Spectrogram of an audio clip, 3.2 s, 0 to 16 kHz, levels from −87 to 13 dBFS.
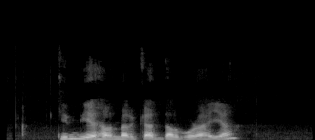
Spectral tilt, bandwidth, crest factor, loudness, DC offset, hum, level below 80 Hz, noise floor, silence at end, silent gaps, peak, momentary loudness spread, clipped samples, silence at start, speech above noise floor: -9 dB/octave; 8.6 kHz; 18 dB; -20 LUFS; under 0.1%; none; -74 dBFS; -66 dBFS; 0.8 s; none; -4 dBFS; 9 LU; under 0.1%; 0.6 s; 47 dB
